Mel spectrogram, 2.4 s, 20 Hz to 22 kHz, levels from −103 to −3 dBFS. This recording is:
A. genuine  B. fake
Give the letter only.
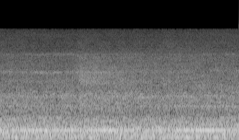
B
